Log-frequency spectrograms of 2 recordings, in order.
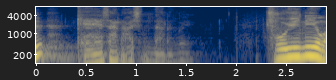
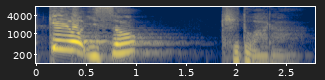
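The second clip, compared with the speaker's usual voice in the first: Jesus urging; 3 semitones higher, 8 dB louder, slower than usual. Acted. Preacher voicing Jesus telling the disciples, loud then hushed. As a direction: cry out the warning, then drop to a hush. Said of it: "예수님이 제자들에게 얘기하신 거예요".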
